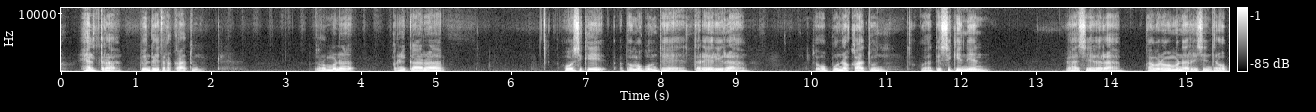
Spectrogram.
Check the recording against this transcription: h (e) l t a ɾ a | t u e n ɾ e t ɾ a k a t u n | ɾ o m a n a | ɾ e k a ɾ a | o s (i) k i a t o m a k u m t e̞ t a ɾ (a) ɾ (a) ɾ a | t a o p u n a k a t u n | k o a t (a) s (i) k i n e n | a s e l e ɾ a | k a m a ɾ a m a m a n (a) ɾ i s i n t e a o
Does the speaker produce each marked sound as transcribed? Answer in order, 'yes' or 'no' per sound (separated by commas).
yes, yes, no, no, no, yes, yes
